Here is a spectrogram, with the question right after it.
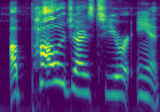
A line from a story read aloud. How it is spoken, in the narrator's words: he said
